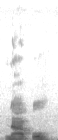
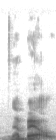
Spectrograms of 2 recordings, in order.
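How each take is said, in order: First: The stress is on the first syllable. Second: The stress is on the second syllable.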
